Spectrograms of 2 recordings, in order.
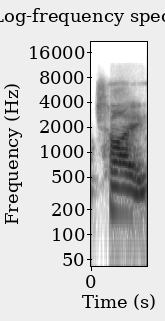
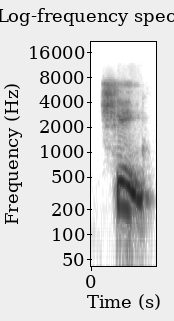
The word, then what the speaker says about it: CHY: I'm introducing you to Century and You Group, which is called CHY or Chai or Chi Group, depending on how you want to pronounce it.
